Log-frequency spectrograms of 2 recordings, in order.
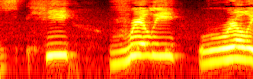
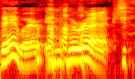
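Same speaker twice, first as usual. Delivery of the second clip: all-knowing storyteller narrator delivery; 3 semitones higher, 4 dB quieter than usual. While another speaker tells a history story, one chimes in: narrator voice. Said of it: "narrator voice".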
